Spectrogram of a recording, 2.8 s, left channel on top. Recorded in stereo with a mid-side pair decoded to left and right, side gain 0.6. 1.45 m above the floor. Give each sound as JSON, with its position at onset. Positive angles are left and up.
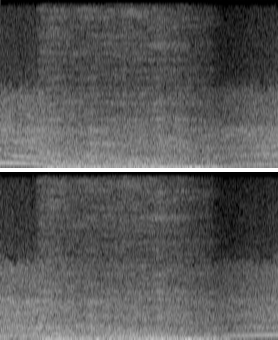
{"t": 0.4, "sound": "a sliding door", "azimuth_deg": -25, "distance_m": 1.2}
